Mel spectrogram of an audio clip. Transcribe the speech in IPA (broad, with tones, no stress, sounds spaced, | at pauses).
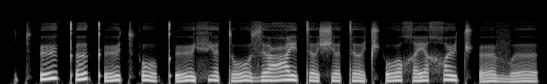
t͡sʼ ø˧˥˧ kʼ ə˧˥˧ kʼ ø˩˧˩ t͡sʼ o˧˩˧ kʼ ø˩˧˩ fʲ ə˧ t o˩˧˩ z ə˧ ʕ e˥˨ t ə˧˩˧ ʃ ə˧ t ə˧˩˧ t͡ʃʼ o˧˥˧ χ e˧˥˧ χ ø˥˨ t͡ʃʼ œ˩˧˩ v ə˩˧˩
